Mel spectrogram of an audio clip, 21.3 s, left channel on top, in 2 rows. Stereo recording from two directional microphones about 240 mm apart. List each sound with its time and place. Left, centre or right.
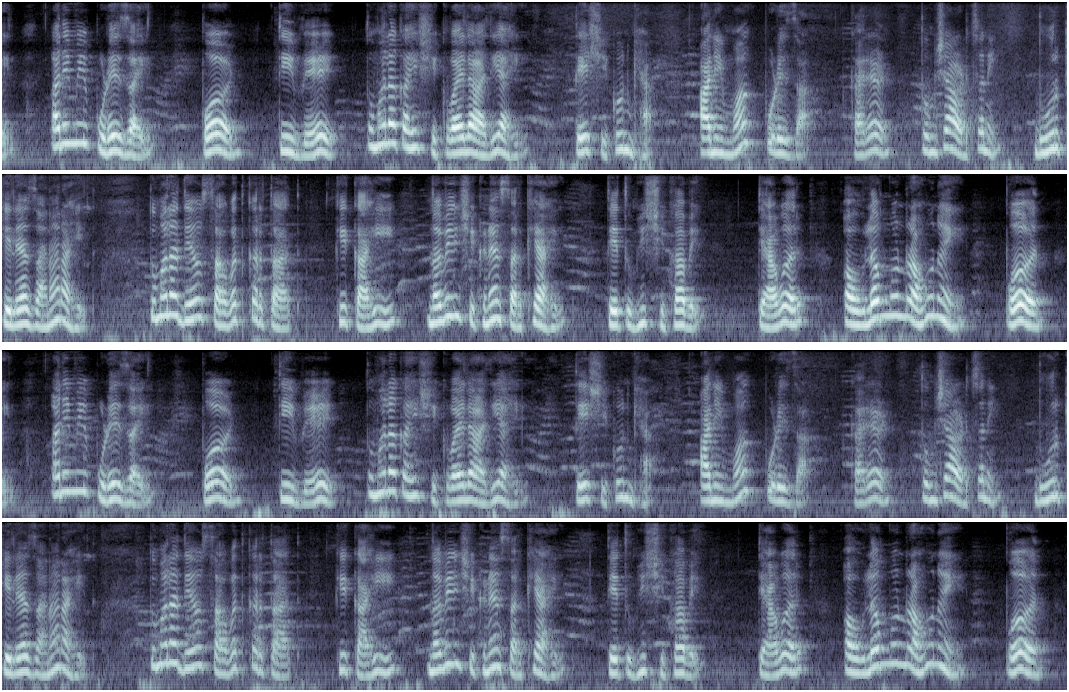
0.4 s a woman's voice: centre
